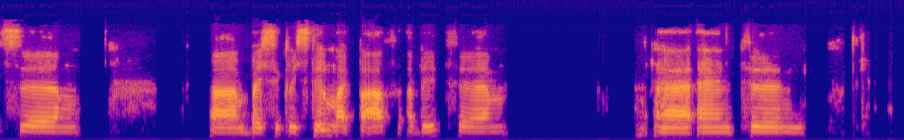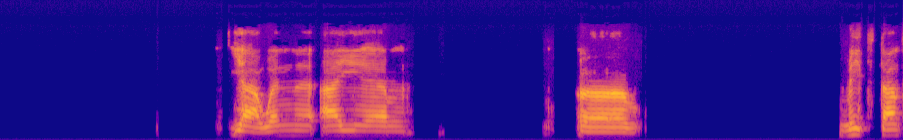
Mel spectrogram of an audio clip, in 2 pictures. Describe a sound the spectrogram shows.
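A woman speaks calmly over an online call, with pauses.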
